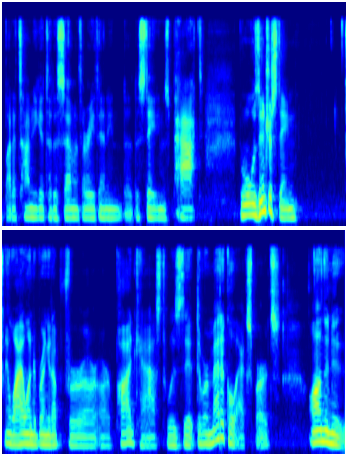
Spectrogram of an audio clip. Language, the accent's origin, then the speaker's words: English; Pittsburgh, Pennsylvania, United States; They're second in my heart only to my hometown Pirates.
